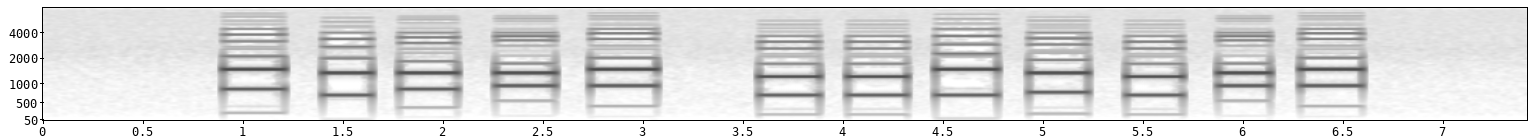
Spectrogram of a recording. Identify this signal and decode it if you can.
DTMF, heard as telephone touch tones, dialled by hand, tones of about 290 ms. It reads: 9280# 113510#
